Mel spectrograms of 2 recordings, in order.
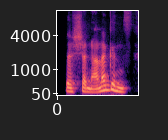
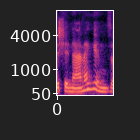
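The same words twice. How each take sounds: First: Attempted Danish accent turned Irish. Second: Said in the usual way. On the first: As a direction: say shenanigans with a put-on Irish lilt. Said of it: "I just made it Irish".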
